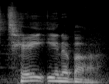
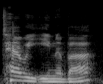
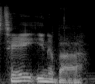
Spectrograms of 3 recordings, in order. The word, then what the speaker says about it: Tewi Inaba: This particular character is T Inaba. It is not Ti Inaba even though it's spelled that way. It is T Inaba.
